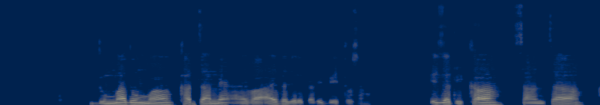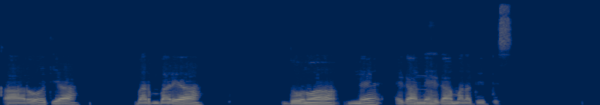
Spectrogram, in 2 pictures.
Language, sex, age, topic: Gamo, male, 18-24, agriculture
